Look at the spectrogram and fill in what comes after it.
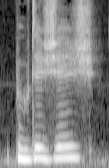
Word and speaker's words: Buttigieg: Can we talk about Pence and Buttigieg? Is that how you say it? It is. I believe so.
